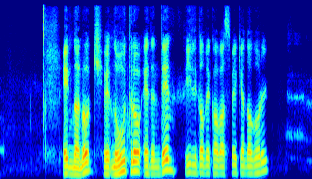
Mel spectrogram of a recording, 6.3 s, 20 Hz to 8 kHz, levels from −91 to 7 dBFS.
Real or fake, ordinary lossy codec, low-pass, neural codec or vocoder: fake; MP3, 48 kbps; 7.2 kHz; codec, 16 kHz in and 24 kHz out, 0.9 kbps, LongCat-Audio-Codec, fine tuned four codebook decoder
